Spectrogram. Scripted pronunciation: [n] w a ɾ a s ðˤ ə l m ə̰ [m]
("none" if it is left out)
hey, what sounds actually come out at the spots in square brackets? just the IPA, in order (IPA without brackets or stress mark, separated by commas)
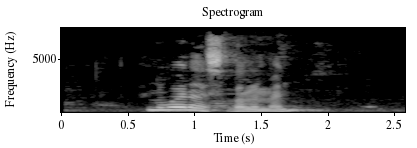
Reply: n, n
